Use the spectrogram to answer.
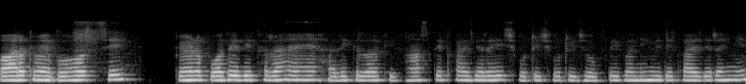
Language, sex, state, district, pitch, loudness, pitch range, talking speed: Hindi, female, Goa, North and South Goa, 195 Hz, -18 LUFS, 190-205 Hz, 200 wpm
